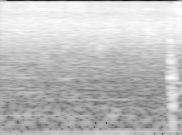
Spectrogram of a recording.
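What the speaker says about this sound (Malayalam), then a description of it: "ഇനി രണ്ടും കൂടെ നന്നായിട്ട് മിക്സ് ചെയ്യാം കേട്ടോ." Crushed coconut mixed with mushrooms sizzles steadily in a hot pan, and a single brief scrape of the stirring spoon comes near the end.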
